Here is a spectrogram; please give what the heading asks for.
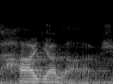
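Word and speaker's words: Hagalaz: So the term Hagalaj is the H rune. It's also can be pronounced Hayalaj.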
